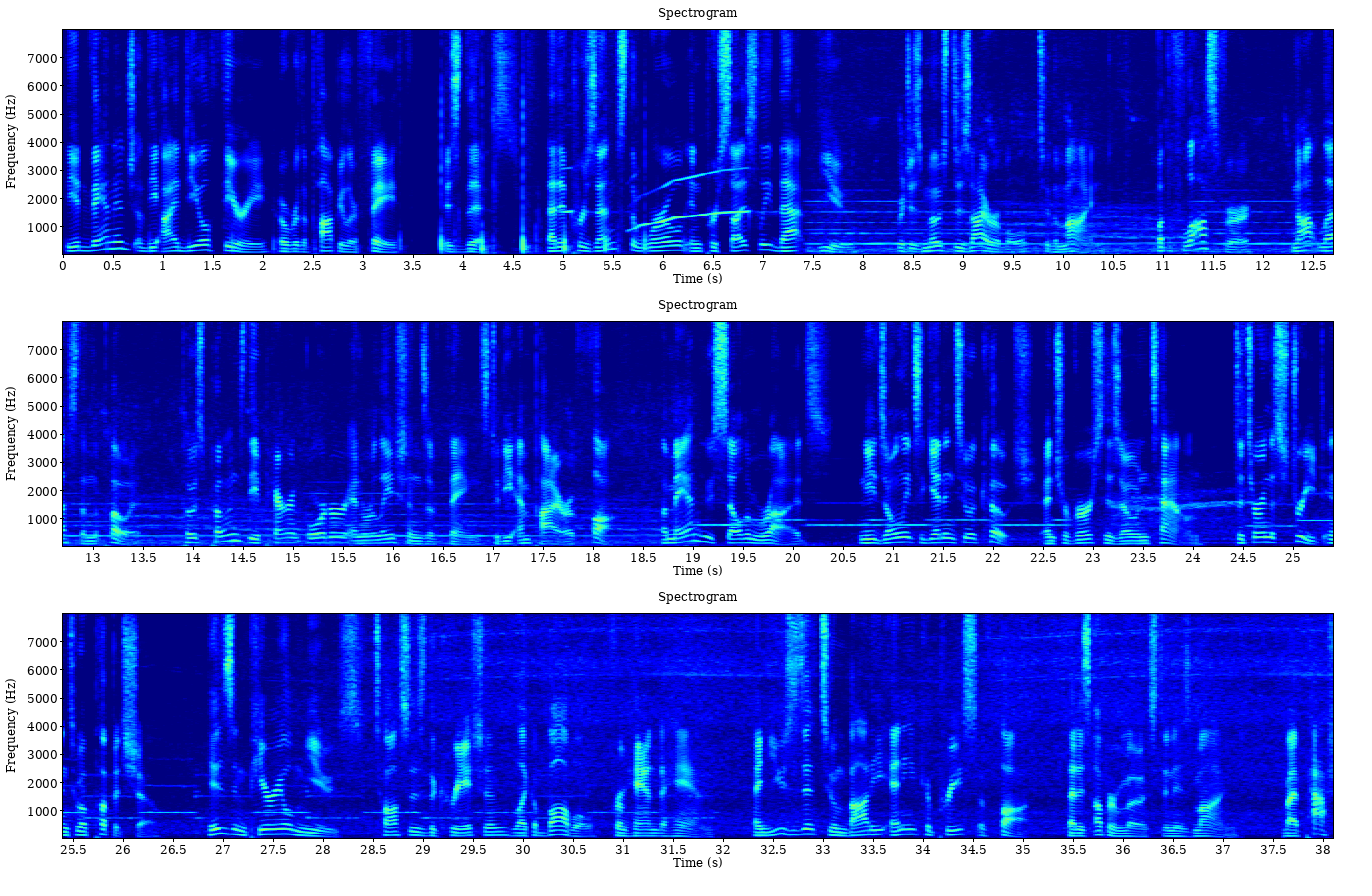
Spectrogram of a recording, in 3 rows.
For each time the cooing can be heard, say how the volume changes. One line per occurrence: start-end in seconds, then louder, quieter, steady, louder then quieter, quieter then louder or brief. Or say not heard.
not heard.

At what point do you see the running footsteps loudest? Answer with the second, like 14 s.
4 s.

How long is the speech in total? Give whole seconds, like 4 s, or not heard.
38 s.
